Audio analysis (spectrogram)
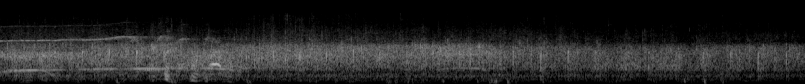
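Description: An audience breaks into sustained applause, a dense, steady wash of clapping that holds at an even loudness for several seconds, with a few faint tonal cries or whistles early on.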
